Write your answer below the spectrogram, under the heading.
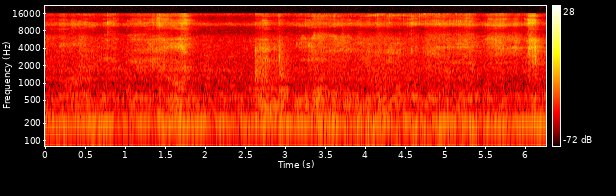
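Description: Kitchen knife blade being drawn by hand across a sharpening stone: faint, repeated scraping strokes, each a second or so apart.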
